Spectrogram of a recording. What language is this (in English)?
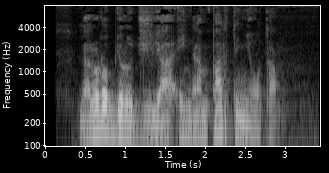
Italian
